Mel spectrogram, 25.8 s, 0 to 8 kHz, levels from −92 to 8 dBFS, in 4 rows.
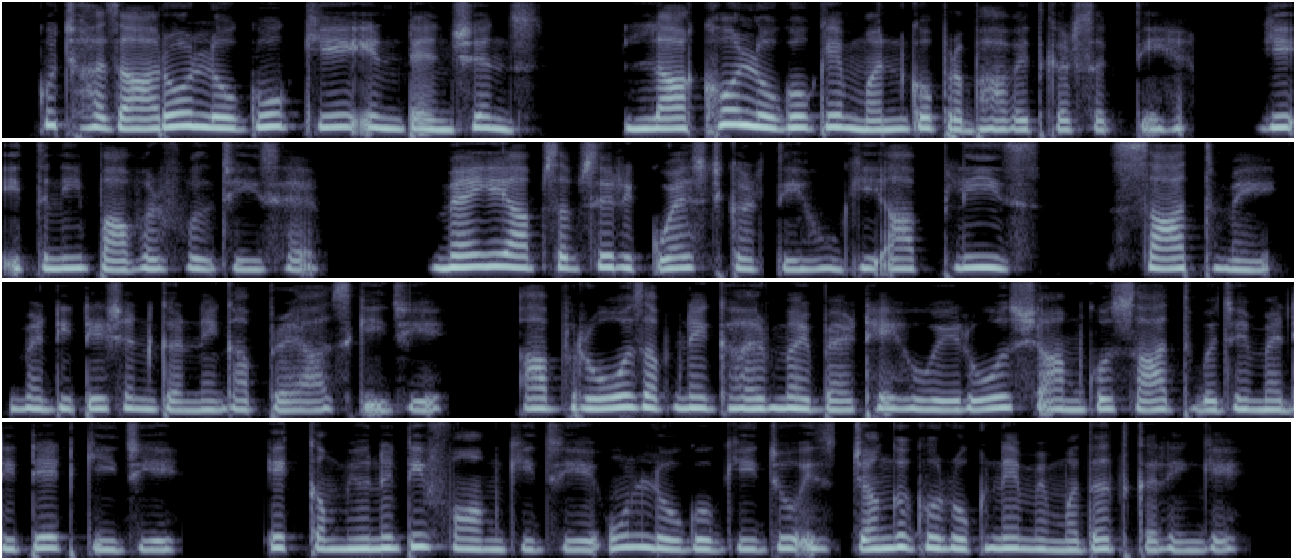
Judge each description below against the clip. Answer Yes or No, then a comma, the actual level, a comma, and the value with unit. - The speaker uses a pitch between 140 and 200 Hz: No, high, 220 Hz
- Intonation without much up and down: Yes, narrow, 2.3 semitones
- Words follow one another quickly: No, average, 150 wpm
